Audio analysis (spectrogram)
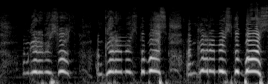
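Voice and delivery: shrill, very high, frantic panicked screaming. Retelling how, asleep as a fourth grader, they pulled at the door: retelling a panicked scream. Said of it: "and I'm screaming".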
